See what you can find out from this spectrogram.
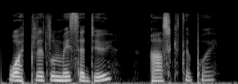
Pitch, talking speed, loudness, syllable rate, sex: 185 Hz, 175 wpm, -20 LUFS, 5.9 syllables/s, female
